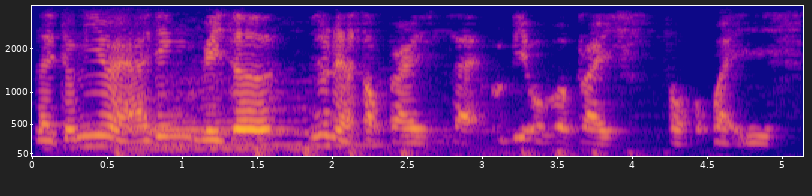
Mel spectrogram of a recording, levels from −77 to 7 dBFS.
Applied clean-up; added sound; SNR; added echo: classical method WPE with log-MMSE.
